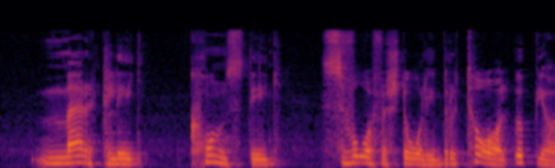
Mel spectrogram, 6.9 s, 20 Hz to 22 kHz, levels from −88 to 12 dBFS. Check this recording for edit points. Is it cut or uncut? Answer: uncut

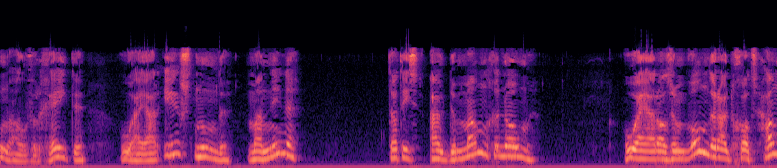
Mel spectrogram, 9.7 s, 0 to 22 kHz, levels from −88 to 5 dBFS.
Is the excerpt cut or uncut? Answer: cut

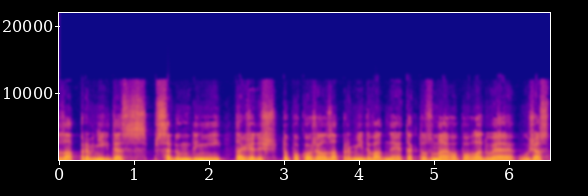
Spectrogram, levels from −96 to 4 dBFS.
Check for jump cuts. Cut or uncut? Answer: cut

